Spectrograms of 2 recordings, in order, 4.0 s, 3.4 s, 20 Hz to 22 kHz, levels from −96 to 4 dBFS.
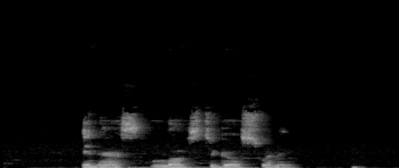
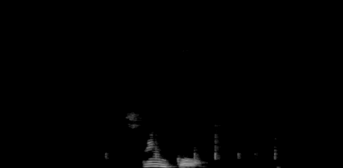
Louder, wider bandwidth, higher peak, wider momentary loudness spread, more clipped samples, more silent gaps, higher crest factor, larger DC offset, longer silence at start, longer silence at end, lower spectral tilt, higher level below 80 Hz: first, -32 LUFS vs -42 LUFS; about the same, 7.8 kHz vs 7.6 kHz; first, -16 dBFS vs -26 dBFS; about the same, 21 LU vs 23 LU; neither; neither; about the same, 18 dB vs 22 dB; neither; second, 0.8 s vs 1.45 s; second, 0.4 s vs 1.45 s; first, -5 dB/octave vs -2 dB/octave; first, -66 dBFS vs under -90 dBFS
